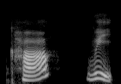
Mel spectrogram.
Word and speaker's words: 가위: Last one, 가위. Two syllables. 가위.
